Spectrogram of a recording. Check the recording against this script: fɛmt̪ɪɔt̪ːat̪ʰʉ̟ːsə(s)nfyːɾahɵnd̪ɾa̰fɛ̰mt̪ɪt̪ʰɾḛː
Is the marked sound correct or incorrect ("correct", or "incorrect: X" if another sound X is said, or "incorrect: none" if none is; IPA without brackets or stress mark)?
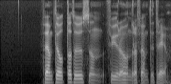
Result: incorrect: none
